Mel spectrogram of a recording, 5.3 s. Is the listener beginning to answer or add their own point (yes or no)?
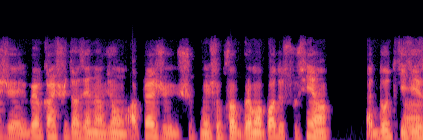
no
